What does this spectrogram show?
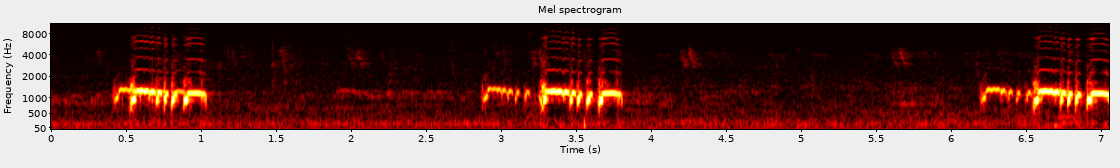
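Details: Local zebra dove singing repeatedly: three loud, rapid, purring coo bursts, each lasting well under a second, spaced roughly three seconds apart. Long quiet gaps separate them.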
